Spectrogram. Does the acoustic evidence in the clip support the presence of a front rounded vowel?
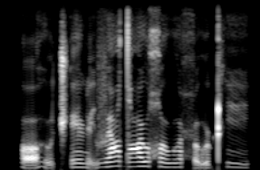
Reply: no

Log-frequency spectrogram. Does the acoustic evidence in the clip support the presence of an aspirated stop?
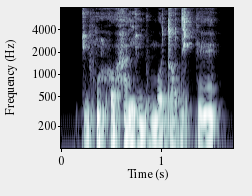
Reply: no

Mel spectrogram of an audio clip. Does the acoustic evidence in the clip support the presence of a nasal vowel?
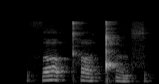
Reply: yes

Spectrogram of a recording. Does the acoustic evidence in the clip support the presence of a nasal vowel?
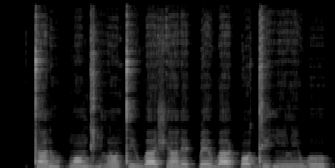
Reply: yes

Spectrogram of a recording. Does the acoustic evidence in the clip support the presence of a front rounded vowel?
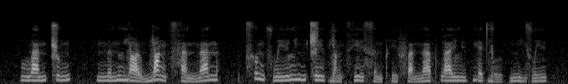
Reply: yes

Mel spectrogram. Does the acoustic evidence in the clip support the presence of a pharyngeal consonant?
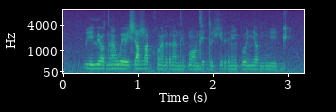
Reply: no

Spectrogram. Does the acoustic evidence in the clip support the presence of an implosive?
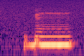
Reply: yes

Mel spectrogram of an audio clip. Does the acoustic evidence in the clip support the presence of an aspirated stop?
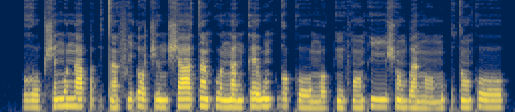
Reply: no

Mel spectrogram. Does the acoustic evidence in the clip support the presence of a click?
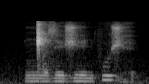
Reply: yes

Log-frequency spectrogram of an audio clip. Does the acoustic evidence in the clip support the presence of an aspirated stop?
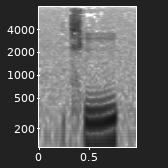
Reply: yes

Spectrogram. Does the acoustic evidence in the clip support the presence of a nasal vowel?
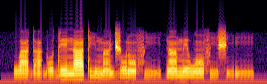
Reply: yes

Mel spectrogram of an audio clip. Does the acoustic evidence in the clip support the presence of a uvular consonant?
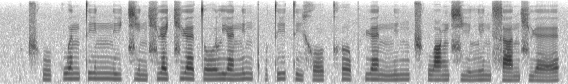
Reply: no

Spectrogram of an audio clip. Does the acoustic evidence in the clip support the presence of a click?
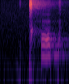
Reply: yes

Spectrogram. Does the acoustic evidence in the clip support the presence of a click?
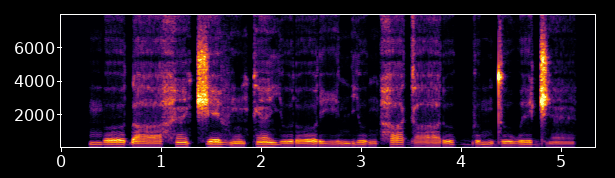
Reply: no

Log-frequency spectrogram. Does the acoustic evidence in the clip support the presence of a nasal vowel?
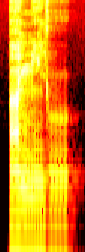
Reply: yes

